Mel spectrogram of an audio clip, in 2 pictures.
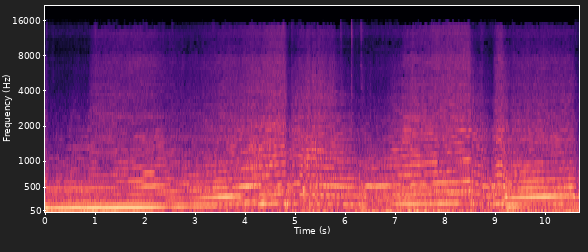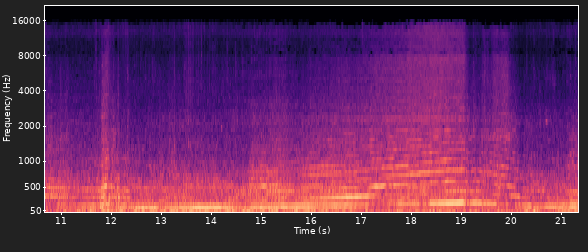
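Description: Nissan Pulsar race car engine under hard acceleration, heard from inside the cabin. The engine note climbs steadily, then drops back sharply at each gear change or lift, several times over.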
